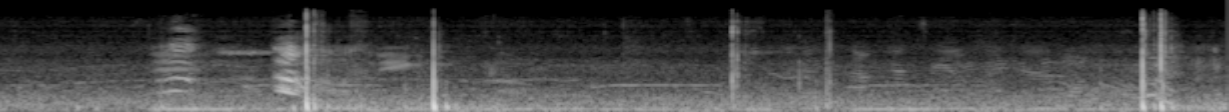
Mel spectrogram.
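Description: Beach volleyball rally: four or five sharp smacks of hands and arms striking the ball, the loudest about two seconds in and two close together near the end, over a low wind rumble.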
